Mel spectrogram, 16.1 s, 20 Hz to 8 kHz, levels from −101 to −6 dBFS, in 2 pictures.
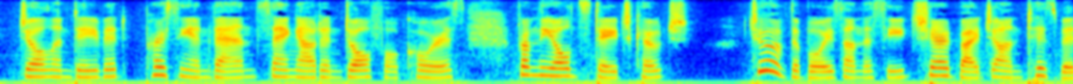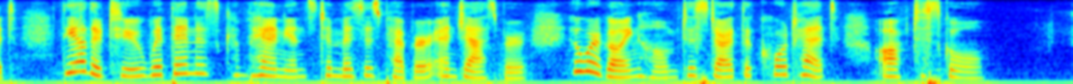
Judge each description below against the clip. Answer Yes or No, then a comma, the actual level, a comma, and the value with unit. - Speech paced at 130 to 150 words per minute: No, average, 185 wpm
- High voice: Yes, high, 200 Hz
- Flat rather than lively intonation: No, average, 4.2 semitones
